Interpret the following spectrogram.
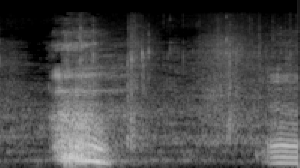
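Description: A man clears his throat with one short, loud cough about half a second in; speech starts near the end.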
